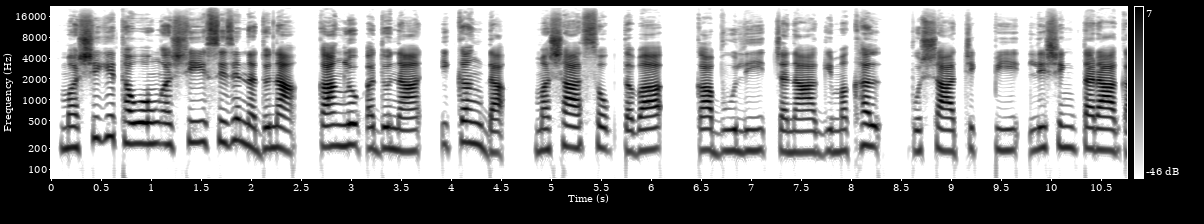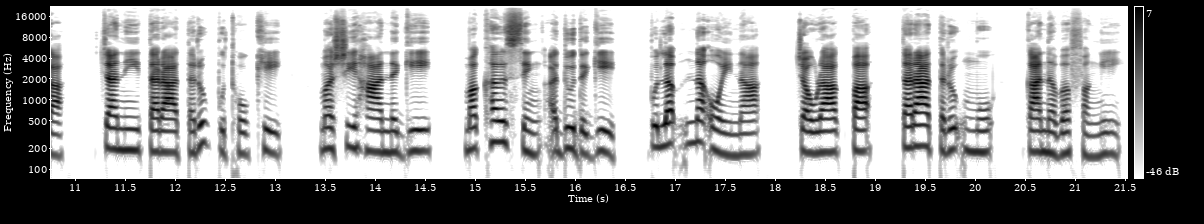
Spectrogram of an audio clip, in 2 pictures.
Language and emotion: Manipuri, neutral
